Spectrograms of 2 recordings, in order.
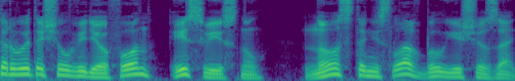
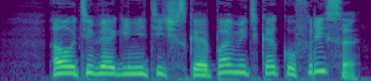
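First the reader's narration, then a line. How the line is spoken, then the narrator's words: Giggling, from a distance. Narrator (Russian): хихикнула от дерева Полина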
